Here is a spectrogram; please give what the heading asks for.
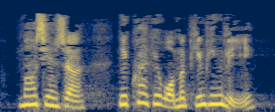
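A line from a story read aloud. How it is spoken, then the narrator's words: Breathless, hurried. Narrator (Chinese): 小荣家跑得气喘吁吁，他连忙对猫说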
